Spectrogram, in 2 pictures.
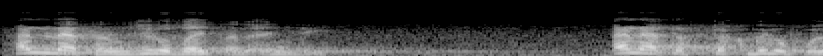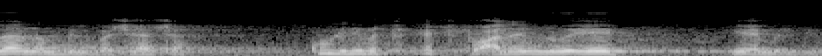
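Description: An older man with an Egyptian accent giving a lively religious lesson, often asking his listeners a question and then answering it himself. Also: sits high, gravelly. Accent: Egyptian Arabic. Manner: animated, asks questions and answers them himself. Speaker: Quran commentator. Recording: tinny, echoey old hall recording.

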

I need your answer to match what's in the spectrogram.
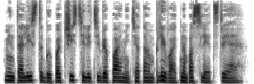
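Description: A woman's voice: low voice, steady tone, a little fast, darkish tone, no room sound, clean studio sound, lightly acted. A woman reading the lines of a scheming, mocking male nobleman in an audiobook, in a coolly sneering, self-justifying manner.

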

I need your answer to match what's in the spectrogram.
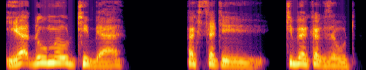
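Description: A man reading an audiobook and voicing a cowardly, frightened homeless scavenger who pleads in a high, rising voice. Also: lively intonation, measured pace, creaky, husky, no echo, clean studio sound, exaggerated voice. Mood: nervous explaining.

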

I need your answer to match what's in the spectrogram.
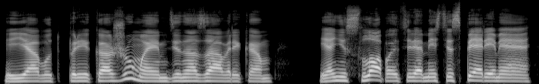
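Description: A woman's low, expressive voice, clear and resonant, plays a bragging villain scientist ruling dinosaurs in storybook narration. She keeps a measured pace, threatening and pompous, in studio-quality audio with no room sound.

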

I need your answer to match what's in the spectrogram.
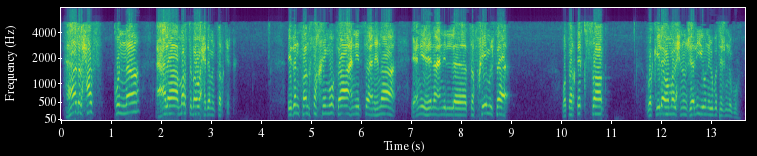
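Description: A man teaching Quran recitation in a halting way, often stretching out syllables slowly to demonstrate how they are pronounced. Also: high-pitched, fairly bright tone, no room sound, muffled recording. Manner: halting, repeats and drags out sounds to demonstrate pronunciation. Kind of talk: recorded online tajweed lesson.

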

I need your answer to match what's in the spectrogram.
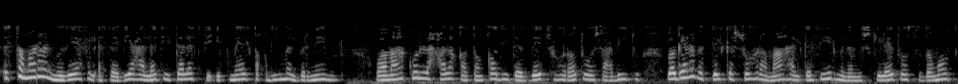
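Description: A woman narrates a scripted story at a very fast clip, her voice slightly high and husky. She keeps a brisk, steady delivery. The recording sounds dull and lo-fi.

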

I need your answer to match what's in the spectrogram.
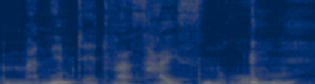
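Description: A tipsy, tearful devoted wife. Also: female voice, sits low, sing-song, slow pace, a little mellow, breathy edge, heavily acted. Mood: chatty, tipsy. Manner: theatrical, repeats herself, giggles and sobs. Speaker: Mrs Micawber. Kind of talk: 1950s radio play acting.

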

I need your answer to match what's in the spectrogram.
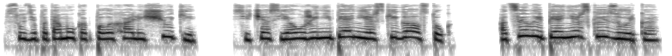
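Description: A woman narrating a first-person audiobook in a lively, wry, ironic manner. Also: sits high, moderate pace, no room sound, clean studio sound.

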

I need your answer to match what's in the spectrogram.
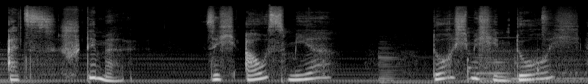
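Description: In a radio play, an actress plays a haunted young prophetess, narrating in the first person with intensity that drops into whispers. Her female voice sits high and sounds exaggerated.

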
